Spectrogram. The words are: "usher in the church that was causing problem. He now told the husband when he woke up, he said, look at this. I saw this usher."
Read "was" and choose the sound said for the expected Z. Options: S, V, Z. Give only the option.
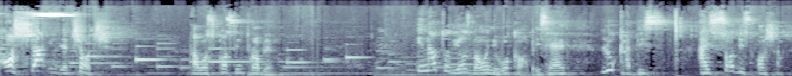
S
